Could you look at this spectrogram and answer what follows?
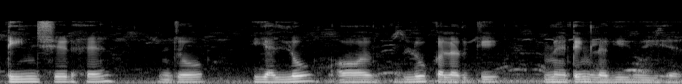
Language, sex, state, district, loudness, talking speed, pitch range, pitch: Hindi, male, Madhya Pradesh, Katni, -19 LUFS, 115 wpm, 105-120 Hz, 110 Hz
